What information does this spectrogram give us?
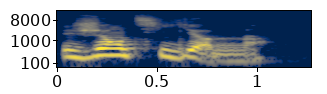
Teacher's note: It is not gentilhomme. Okay, so you don't say the S in the middle, and obviously you don't say the L in the middle either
